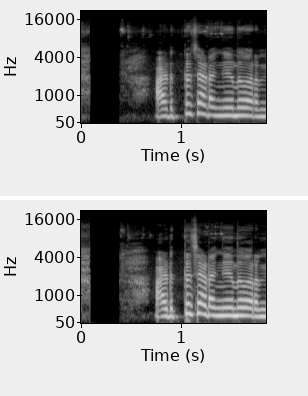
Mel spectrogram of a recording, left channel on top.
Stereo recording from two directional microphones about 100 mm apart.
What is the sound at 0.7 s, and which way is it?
A woman's voice, 60° right (ahead or behind).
